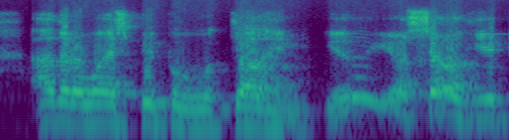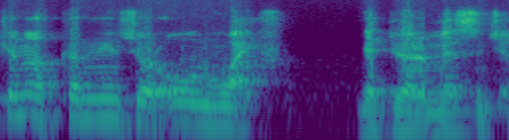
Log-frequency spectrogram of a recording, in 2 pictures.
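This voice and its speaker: Dark and mellow in tone, a man's somewhat breathy voice moves at a fairly quick pace with lively intonation. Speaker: Islamic religious speaker. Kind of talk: religious lecture. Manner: fast; halting with many fillers.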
